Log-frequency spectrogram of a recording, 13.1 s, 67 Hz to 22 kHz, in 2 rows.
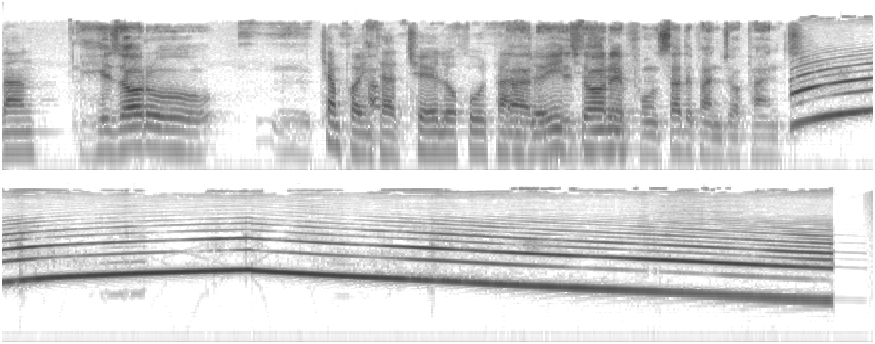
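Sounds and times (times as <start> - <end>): siren-like wail sound effect: 5.9 - 12.9.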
